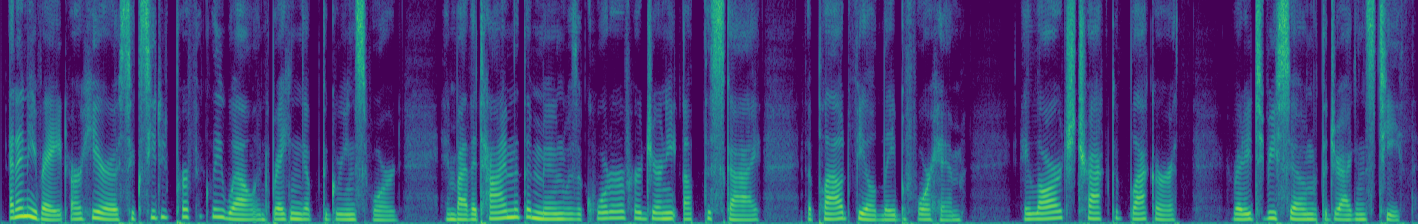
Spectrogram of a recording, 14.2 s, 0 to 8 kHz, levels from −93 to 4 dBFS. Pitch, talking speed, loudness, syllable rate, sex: 195 Hz, 205 wpm, -19 LUFS, 5.6 syllables/s, female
